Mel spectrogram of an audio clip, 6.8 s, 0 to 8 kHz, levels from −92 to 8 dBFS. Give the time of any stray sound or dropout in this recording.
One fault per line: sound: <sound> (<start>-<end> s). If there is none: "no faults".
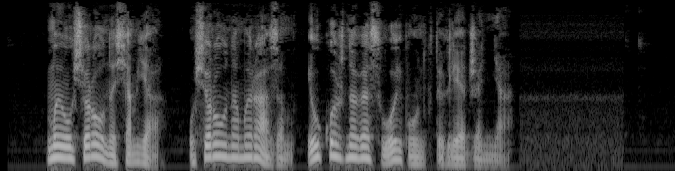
no faults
